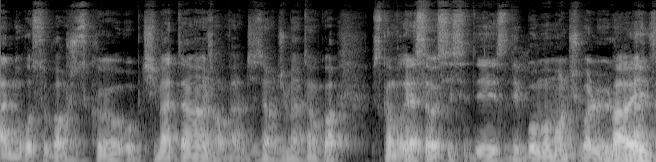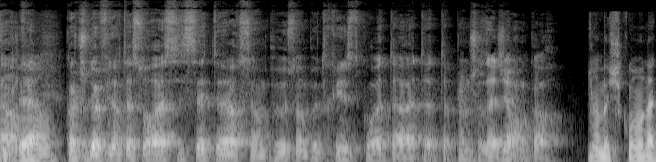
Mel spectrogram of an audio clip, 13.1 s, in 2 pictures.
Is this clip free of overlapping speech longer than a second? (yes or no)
no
